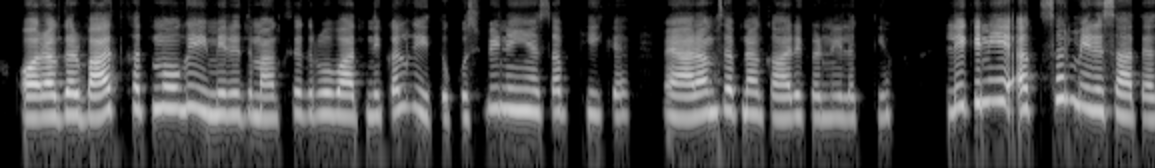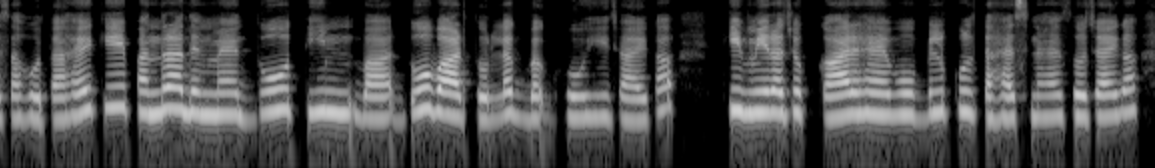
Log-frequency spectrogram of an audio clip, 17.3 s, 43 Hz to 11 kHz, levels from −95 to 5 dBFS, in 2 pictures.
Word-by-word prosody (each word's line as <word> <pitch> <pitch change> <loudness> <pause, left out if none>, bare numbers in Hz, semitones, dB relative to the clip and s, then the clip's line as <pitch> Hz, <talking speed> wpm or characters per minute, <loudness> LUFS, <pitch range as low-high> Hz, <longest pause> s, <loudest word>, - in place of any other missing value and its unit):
और 230 0 +8
अगर 240 +2 +6
बात 240 +5 +7
ख़त्म 300 +1 -1
हो 315 0 +4
गई, 305 -2 +1
मेरे 255 0 +1
दिमाग़ 235 -2 -3
से 270 - -4
अगर 255 -1 -6
वो 260 0 +1
बात 245 -2 +3
निकल 275 +5 -4
गई, 295 -6 -5
तो 230 - -6
कुछ 225 0 -11
भी 310 0 -3
नहीं 300 -1 +2
है, 280 - +1
सब 275 +1 -5 0.2
ठीक 255 -2 -8
है, 245 +1 -8 0.3
मैं 240 - +1
आराम 245 +4 +4
से 290 +1 +1
अपना 270 -2 -2
कार्य 235 -1 -2
करने 230 0 -8
लगती 225 +1 -13
हूँ। 245 - -13 0.4
लेकिन 340 +6 +2
ये 395 -2 +4
अक्सर 335 +7 +2
मेरे 305 -4 +2
साथ 245 -4 0
ऐसा 225 0 -5
होता 220 -1 -5
है 250 +5 0
कि 320 +2 -2
15 275 +3 +3
दिन 270 -2 +1
में 255 0 -1
2-3 275 0 0
बार 230 0 -1
2 280 +8 +1
बार 260 -3 +6
तो 220 - 0
लगभग 230 0 -5
हो 230 -1 -3
ही 235 0 -8
जाएगा, 220 +6 -6 0.4
कि 295 -1 +3
मेरा 270 0 +3
जो 270 +1 -3
कार्य 240 +3 +4
है 255 -1 +1
वो 255 0 -2
बिल्कुल 275 +2 -4
तहस-नहस 235 +1 -5
हो 240 - +3
जाएगा, 245 +4 -2
255 Hz, 210 wpm, -24 LUFS, 235-280 Hz, 0.4 s, और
